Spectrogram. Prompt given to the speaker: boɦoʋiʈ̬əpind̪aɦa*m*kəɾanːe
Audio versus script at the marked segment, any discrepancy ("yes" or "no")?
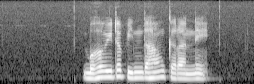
no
